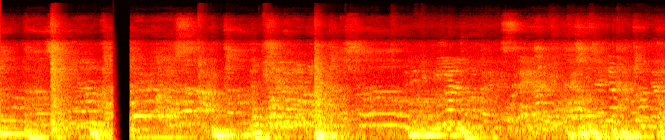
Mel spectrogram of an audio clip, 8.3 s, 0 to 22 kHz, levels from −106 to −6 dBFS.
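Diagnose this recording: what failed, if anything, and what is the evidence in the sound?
Call audio freeze at 1.39 to 1.65 s: the sound stalls into a fading continuation of itself, then about 150 ms of silence, before resuming exactly where it stopped. Nothing is lost, but 226 ms is inserted. The likely cause is network delay draining the receiver's jitter buffer.

Jitter buffer speed-up from 7.60 to 8.29 s: the sound runs at about 120% speed with unchanged pitch and feels hurried. The receiver trimmed short pitch-period slices repeatedly, removing about 150 ms to shrink an overfull buffer after delayed packets arrived together.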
